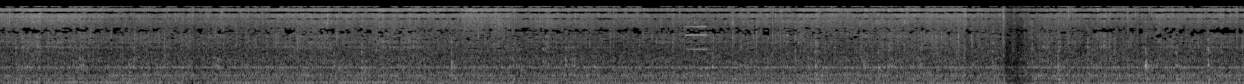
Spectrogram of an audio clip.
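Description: Garlic, lemongrass and snails sizzling steadily in hot oil in a pan as they are stir-fried.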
